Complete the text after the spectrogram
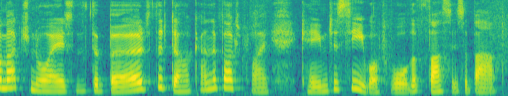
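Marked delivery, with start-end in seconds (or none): none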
